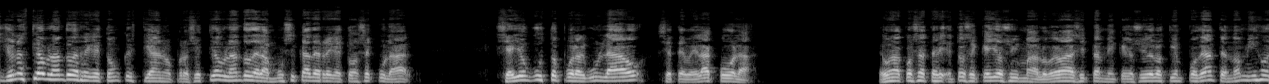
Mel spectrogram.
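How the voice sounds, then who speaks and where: A man preaching in a colloquial, emphatic way, scolding his listeners directly and pressing each point with repetition. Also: a little high. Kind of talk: informal preaching talk.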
